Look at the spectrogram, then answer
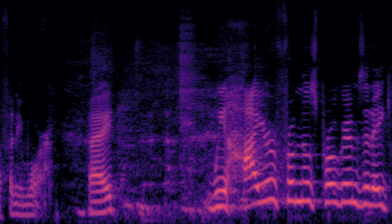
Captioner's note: class laughing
